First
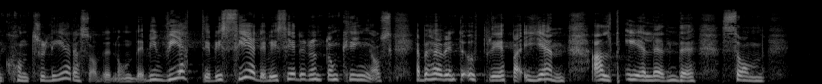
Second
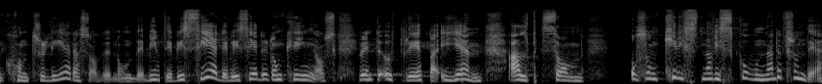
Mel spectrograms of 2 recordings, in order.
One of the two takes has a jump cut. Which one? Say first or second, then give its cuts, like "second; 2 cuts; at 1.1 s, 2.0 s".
second; 6 cuts; at 1.6 s, 2.7 s, 3.6 s, 5.4 s, 6.1 s, 7.1 s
